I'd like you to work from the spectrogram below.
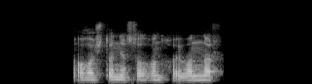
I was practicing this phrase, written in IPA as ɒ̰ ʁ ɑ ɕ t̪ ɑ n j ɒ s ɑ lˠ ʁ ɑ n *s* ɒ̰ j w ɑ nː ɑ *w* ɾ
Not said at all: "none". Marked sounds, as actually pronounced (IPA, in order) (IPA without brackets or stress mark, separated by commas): χ, none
